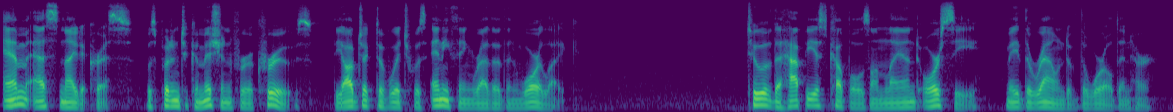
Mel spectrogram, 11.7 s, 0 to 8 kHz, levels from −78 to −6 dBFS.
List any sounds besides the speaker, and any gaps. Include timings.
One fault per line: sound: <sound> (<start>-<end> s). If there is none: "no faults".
no faults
